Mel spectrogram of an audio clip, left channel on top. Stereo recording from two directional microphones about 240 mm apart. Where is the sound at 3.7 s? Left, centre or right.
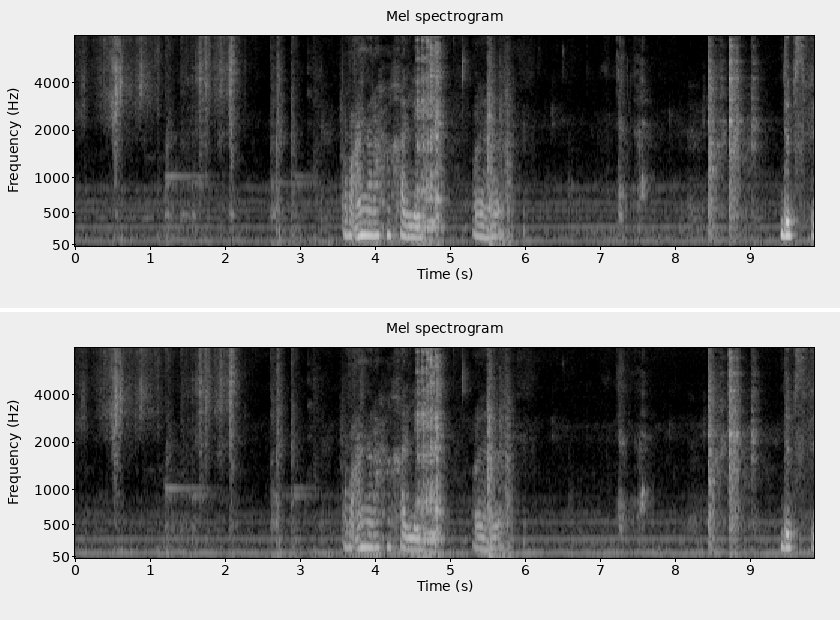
Left.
